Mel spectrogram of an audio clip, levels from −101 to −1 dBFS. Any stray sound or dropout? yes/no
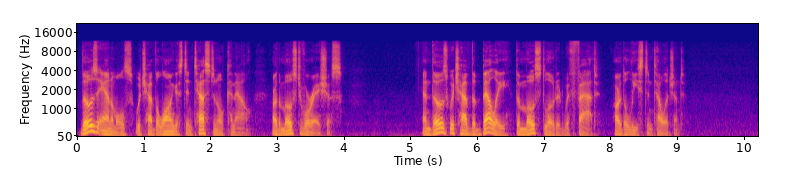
no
